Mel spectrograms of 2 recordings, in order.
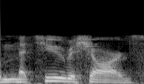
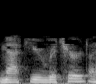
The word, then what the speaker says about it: Mathieu Ricard: It's Mathieu Ricard, so like Matthew Richard, I think, is the way you would pronounce it in English if you weren't trying to be fancy. And Matthew Richard. So, but I think that's about as close as I can get to the true pronunciation.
